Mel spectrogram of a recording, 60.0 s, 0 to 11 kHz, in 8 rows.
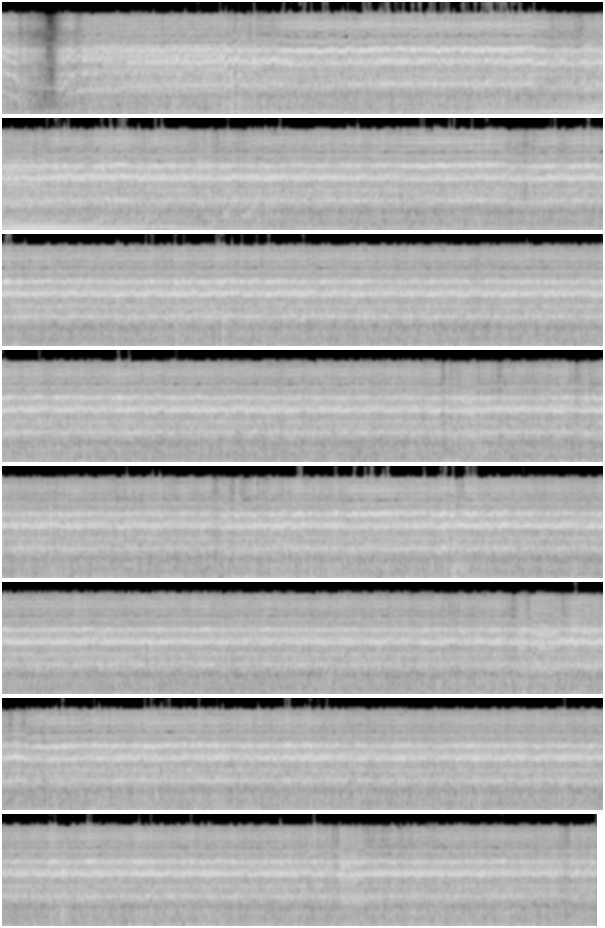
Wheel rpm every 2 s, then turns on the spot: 120, 210, 220, 220, 220, 230, 230, 230, 230, 240, 230, 230, 230, 230, 230, 230, 230, 230, 230, 240, 230, 230, 220, 230, 230, 230, 230, 240, 230, 230.
none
